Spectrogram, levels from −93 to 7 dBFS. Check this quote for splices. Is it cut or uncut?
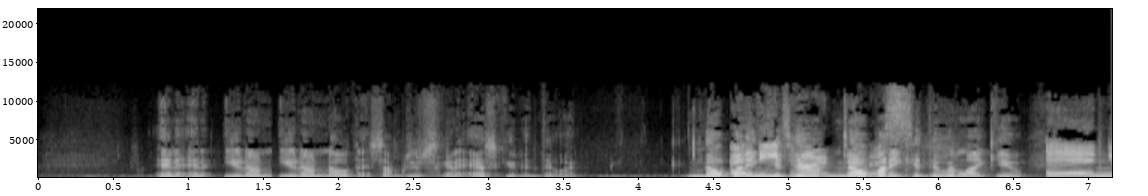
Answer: cut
